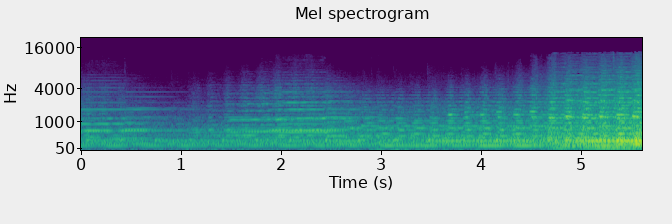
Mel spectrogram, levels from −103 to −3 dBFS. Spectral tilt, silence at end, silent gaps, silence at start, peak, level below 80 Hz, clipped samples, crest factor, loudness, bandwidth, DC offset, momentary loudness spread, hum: -7 dB/octave; 0 s; none; 0 s; -6 dBFS; -48 dBFS; under 0.1%; 22 dB; -29 LUFS; 11.5 kHz; under 0.1%; 19 LU; none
